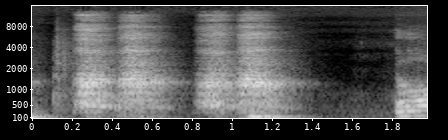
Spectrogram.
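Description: Two quick forceful diaphragmatic breaths, each sharp inhale pushed straight out into an immediate exhale, close and loud during a vocal lesson, followed by a short pause and another breath starting.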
